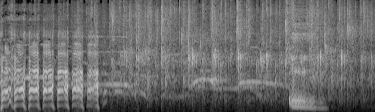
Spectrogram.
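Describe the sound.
An audience breaks into steady applause, a dense crackle of many hands clapping that carries on for several seconds after a burst of voiced, laughing sounds at the start; a brief voice cuts in near the end.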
